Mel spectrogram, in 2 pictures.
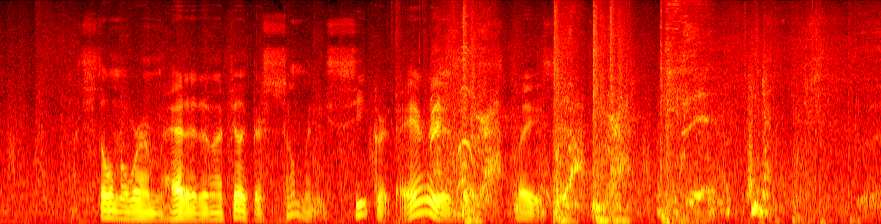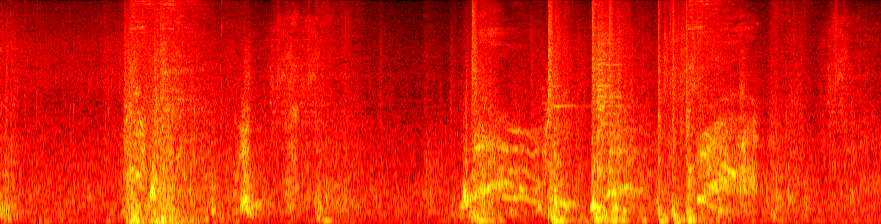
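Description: Swords clash and strike with sharp ringing blows.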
